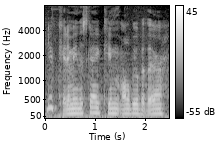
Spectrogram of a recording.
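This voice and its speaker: A man streaming a video game, chatting casually with his viewers as he plays, with chuckling asides and a slightly rough throat. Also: mid-range voice, fairly quick, mellow. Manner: chatty, reads and answers chat while playing. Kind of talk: casual let's-play commentary. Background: faint game music.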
